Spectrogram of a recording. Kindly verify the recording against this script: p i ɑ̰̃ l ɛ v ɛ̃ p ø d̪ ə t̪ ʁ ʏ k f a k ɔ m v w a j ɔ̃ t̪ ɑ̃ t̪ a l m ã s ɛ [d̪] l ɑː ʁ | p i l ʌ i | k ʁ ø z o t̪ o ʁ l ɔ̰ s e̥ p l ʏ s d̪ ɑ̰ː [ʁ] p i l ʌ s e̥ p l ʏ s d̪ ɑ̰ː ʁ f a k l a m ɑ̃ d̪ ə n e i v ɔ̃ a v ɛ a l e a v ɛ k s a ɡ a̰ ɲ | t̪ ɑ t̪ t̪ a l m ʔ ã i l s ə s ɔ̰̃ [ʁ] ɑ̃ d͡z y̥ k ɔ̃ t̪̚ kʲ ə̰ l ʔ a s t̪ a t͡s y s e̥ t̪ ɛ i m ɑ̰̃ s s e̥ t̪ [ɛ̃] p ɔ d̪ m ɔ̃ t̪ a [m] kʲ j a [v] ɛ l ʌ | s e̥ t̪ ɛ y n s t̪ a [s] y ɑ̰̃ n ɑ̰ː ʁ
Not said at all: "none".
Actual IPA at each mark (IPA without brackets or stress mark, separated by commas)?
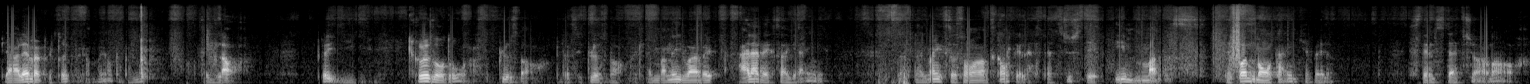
d̪, ʁ, ʁ, ɛ, ɲ, v, t͡s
